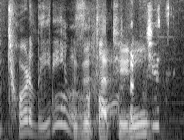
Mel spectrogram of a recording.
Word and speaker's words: Tatooine: a meme, but like, they're the people on Tatooine, right? Are those the Jawas? Tatooine? Whatever, however you say it. Wait, what did you say? Did you say tortellini? Is it Tatooine?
